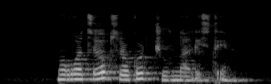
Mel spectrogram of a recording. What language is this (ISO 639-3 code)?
kat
